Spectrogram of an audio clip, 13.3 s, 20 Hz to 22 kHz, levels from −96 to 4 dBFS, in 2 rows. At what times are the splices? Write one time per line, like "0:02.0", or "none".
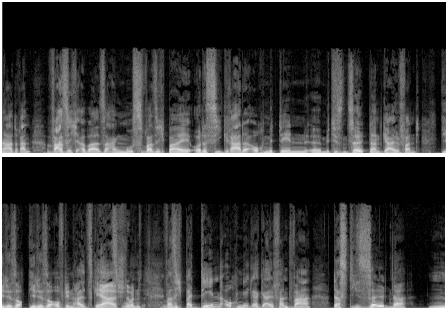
0:06.9
0:09.1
